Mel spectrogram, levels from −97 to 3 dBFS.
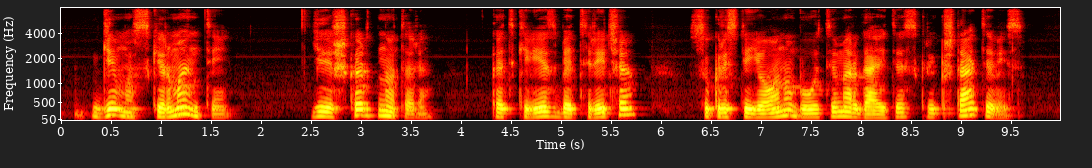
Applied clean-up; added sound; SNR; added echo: none; none; none; none.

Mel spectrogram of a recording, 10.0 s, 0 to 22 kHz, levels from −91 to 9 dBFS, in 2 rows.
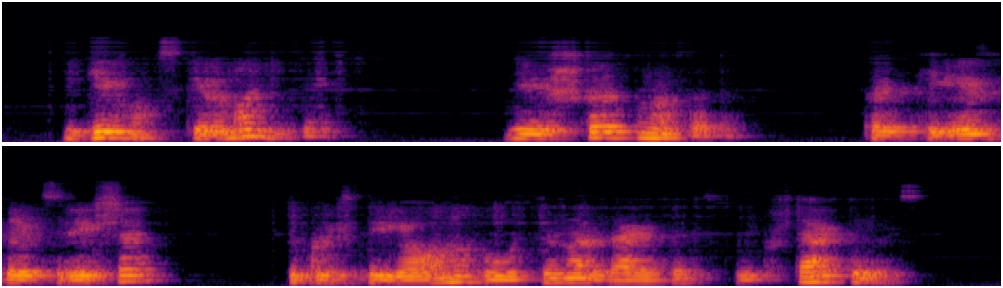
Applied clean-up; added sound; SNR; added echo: neural mask model DeepFilterNet 3.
